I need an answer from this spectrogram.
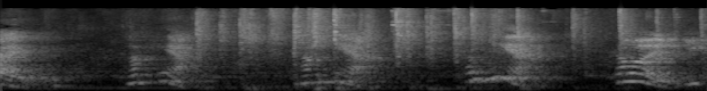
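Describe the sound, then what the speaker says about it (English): A small fluffy dog yips, whines and whimpers excitedly in quick, high bursts, close by and fairly loud, with overlapping human voices mixed in. "This is my fluffball dog"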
